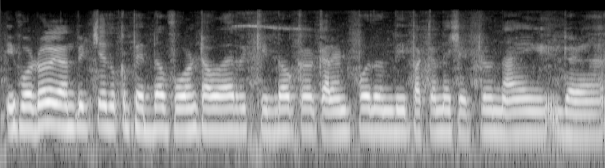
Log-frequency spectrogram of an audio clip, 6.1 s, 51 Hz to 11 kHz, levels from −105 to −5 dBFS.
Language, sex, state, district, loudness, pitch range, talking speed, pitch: Telugu, male, Telangana, Karimnagar, -19 LUFS, 155-175 Hz, 180 wpm, 170 Hz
